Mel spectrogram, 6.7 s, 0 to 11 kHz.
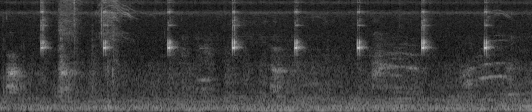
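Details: Fingertip pulse oximeter used alongside a KKTICK Tank T6 smartwatch during a demonstration of blood oxygen monitoring (SpO2 reading 97%): steady high beeps about 76 a minute over room noise, each beep marking a pulse beat.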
